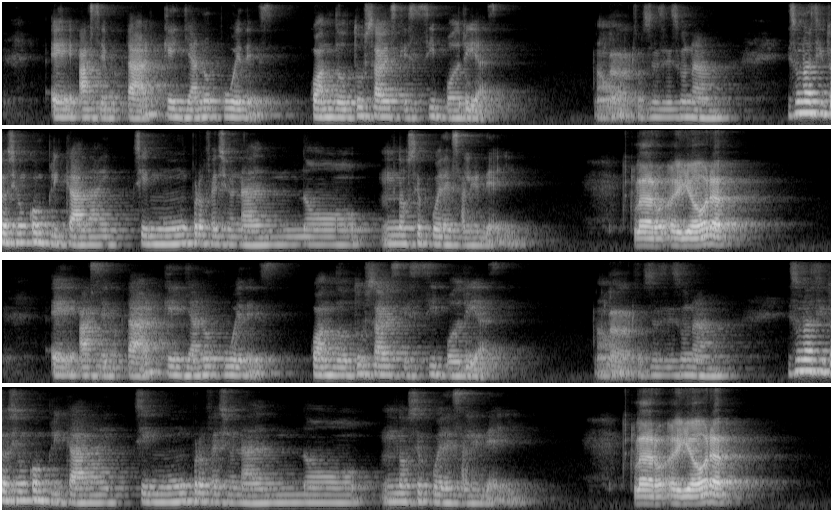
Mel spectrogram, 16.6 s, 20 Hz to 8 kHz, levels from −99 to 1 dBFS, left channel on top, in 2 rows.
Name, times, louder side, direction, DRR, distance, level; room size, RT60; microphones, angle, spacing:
voice 1, 0.5-2.6 3.1-4.8 5.9-7.2 7.9-9.4 9.6-11.8 12.1-13.4, left 2 dB, 70° left, 5 dB, 1.5 m, -31 dB
voice 2, 14.6-15.6, right 1 dB, 10° right, 6 dB, 0.9 m, -24 dB
10.5 x 6.6 x 6.6 m, 0.92 s
head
